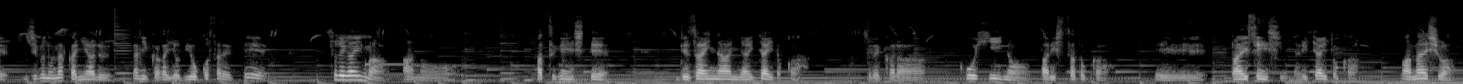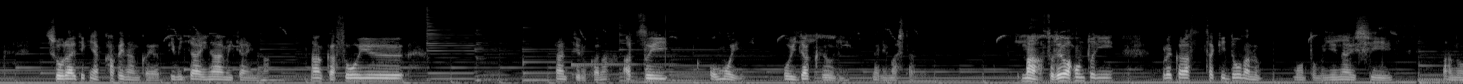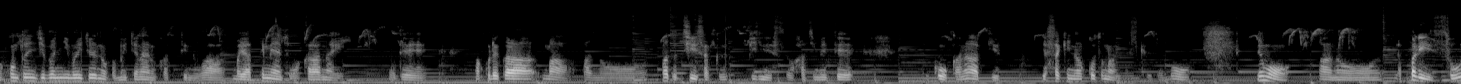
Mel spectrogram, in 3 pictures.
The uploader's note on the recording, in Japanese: 朝の日光と小鳥のさえずりを聴きながらのひとり語り。徹夜ではないけど夜中に仕事を一つ仕上げてからのあさんぽ中に録音。まだ肌寒くて鼻すすり音が凄いです笑。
